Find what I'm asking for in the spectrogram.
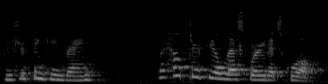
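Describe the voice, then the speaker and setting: High-voiced woman teacher reading to young children. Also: background noise. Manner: encouraging, animated, asks questions and pauses for answers. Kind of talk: read-aloud storytime with questions to young listeners.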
